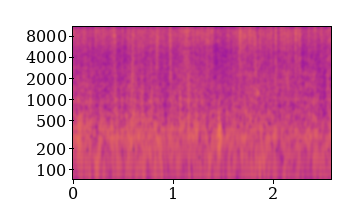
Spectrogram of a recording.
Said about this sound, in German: Unverkennbar. Lagerfeuer.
